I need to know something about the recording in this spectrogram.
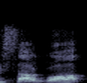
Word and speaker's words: SOGWAP: Did you pronounce it that way, SOGWAP, or?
